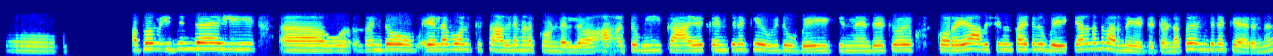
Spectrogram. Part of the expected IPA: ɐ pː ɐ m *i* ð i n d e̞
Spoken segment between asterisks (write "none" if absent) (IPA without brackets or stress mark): i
